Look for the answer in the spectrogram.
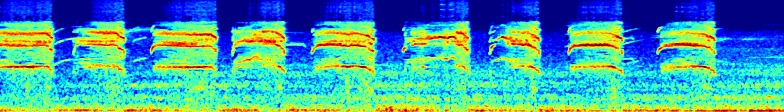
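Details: A female peregrine falcon in Madrid, arriving mid-morning with pigeon remains as food, gives harsh, rasping wails, about ten in a row, each under a second and coming in a steady run, over a faint low rumble.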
